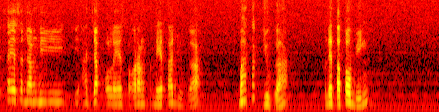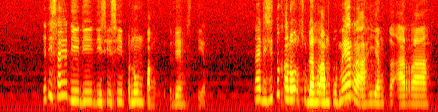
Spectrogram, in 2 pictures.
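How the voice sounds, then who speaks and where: A man in his thirties, a pastor preaching a sermon in a church and telling stories with humor, often swinging from quiet to loud. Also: high-pitched. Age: 30s. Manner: animated, humorous storytelling with big swings in loudness.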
